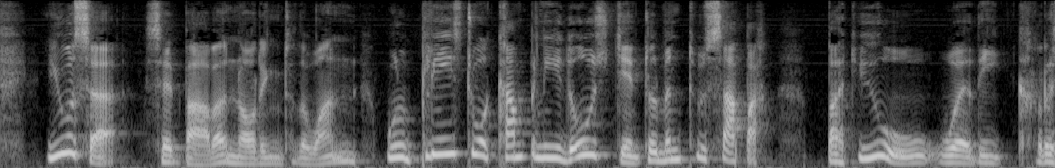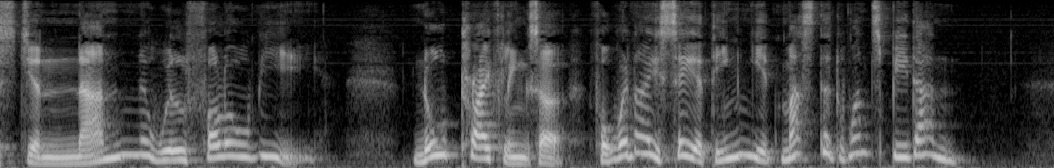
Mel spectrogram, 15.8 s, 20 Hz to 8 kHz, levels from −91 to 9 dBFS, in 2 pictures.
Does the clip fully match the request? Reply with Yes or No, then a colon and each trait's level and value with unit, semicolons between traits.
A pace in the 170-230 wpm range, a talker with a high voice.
No: average, 150 wpm; high, 205 Hz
